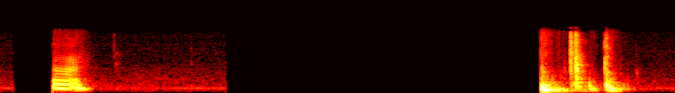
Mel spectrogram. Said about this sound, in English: Yeah, it's just a door.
